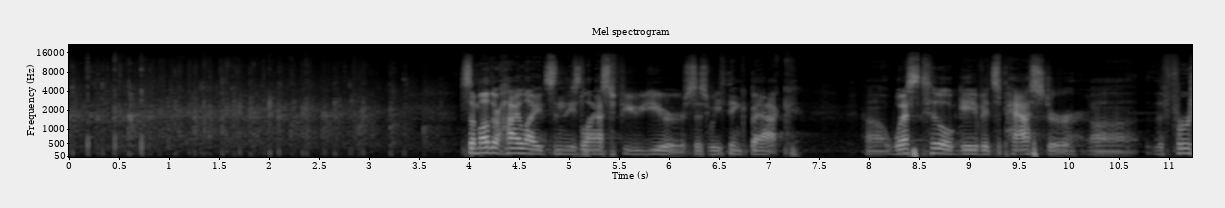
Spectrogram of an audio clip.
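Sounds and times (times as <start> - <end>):
audience applauding: 0.0 - 3.9
speech: 4.0 - 7.4, 8.0 - 11.2.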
